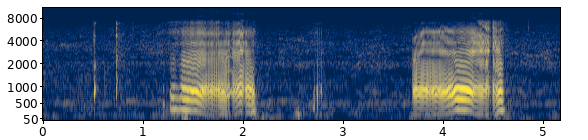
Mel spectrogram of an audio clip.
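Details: Infant with hiccups: two short, high-pitched cry bursts with a few soft clicks between them, in a quiet room.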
